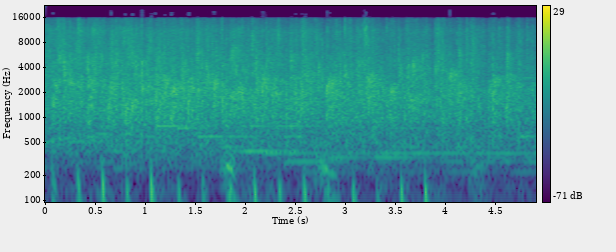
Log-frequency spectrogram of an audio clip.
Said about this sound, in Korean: 자 승리를 주신 하나님께 우리 영광의 박수.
